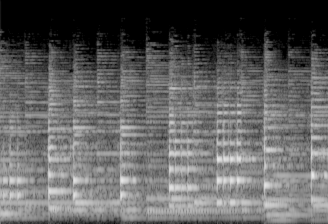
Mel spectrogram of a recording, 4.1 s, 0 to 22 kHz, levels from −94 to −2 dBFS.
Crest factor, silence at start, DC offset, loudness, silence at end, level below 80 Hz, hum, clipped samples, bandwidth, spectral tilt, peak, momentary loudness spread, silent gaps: 18 dB; 0 s; under 0.1%; -19 LUFS; 0 s; -60 dBFS; none; under 0.1%; 12 kHz; -3.5 dB/octave; -2 dBFS; 9 LU; none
